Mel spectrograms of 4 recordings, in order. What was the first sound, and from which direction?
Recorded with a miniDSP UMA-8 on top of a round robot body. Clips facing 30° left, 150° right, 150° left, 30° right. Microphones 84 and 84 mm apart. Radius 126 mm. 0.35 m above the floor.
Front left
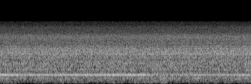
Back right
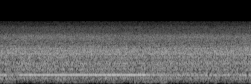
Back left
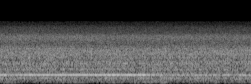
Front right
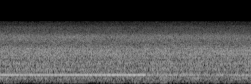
Only background noise.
